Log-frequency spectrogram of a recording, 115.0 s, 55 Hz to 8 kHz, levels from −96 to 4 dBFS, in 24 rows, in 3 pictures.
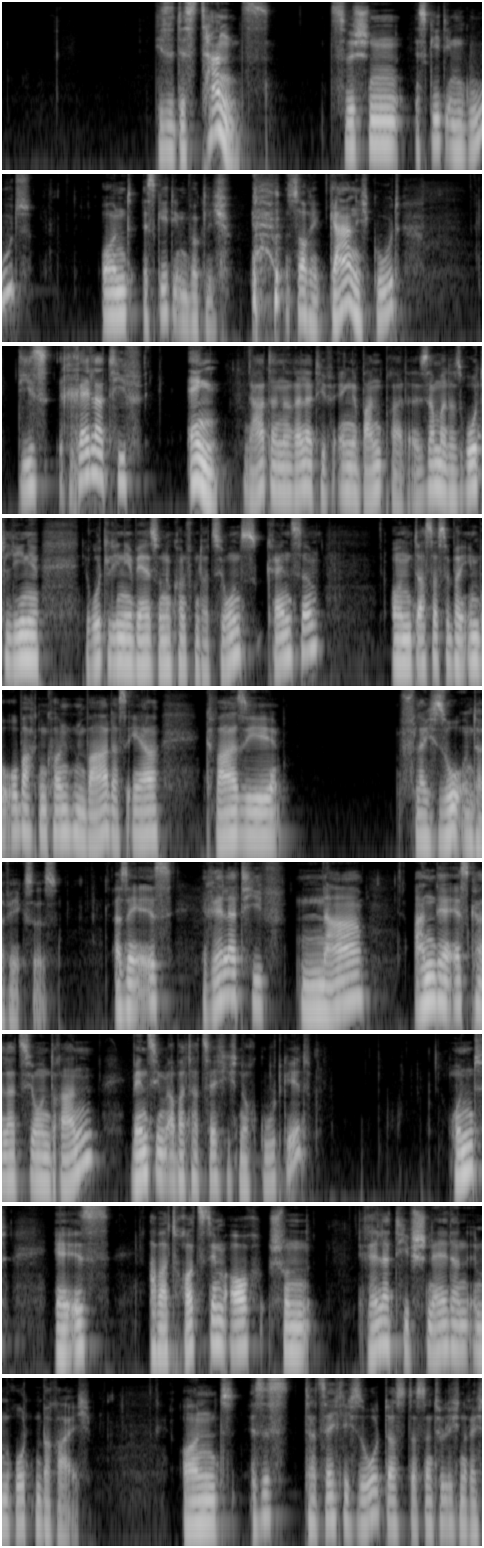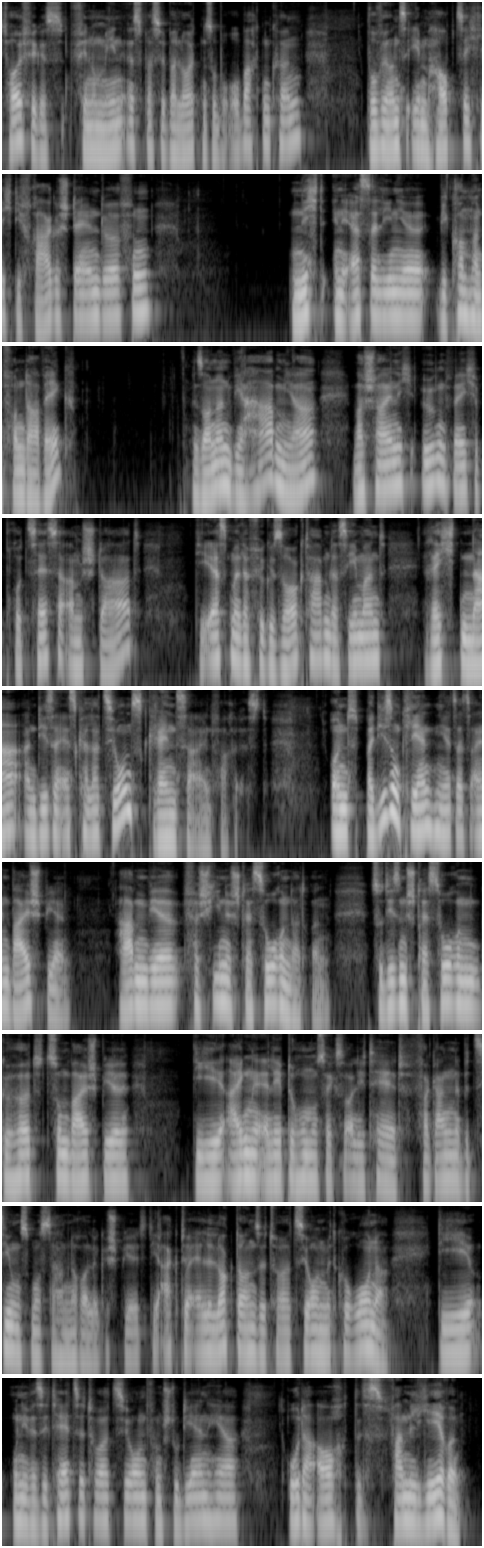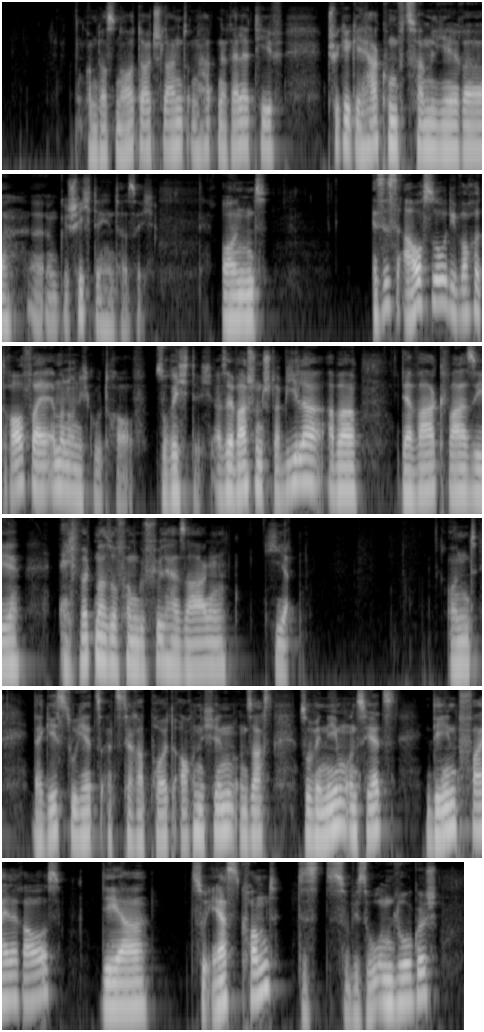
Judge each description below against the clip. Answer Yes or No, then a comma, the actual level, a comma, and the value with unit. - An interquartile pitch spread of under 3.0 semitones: Yes, narrow, 2.4 semitones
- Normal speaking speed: Yes, average, 140 wpm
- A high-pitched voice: No, low, 115 Hz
